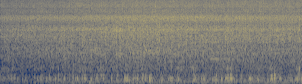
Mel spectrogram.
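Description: Thin-shaved steak searing on a hot griddle for Philly cheesesteaks, giving a steady, close hiss and sizzle that holds evenly throughout with no talking over it.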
